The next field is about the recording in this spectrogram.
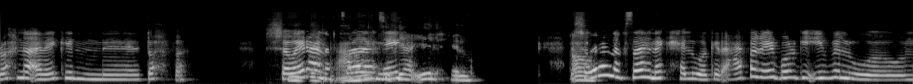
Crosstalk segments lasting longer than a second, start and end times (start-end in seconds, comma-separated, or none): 2.9-4.1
